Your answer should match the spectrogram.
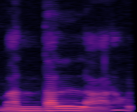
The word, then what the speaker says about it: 만달라: 그다음에에 이번에 좀 말씀드리고 싶었던 부분이긴 한데 아무튼 만다라고 그러면 만다라도 원래 정확히 만달 발음하려면 L 발음이니까요. 만달라라고 이렇게 해 되죠. R 발음 아니고 L 발음이라서에 만달라 이렇게 발음해야 됩니다.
